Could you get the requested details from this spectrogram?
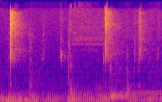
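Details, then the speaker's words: Palm sander after brushes and commutator were sprayed clean, switch suspected burnt out: a few sharp switch clicks with no motor hum or spin-up; motor fails to start, cause not pinned down. "Alright, moment of truth, I think if this switch is burnt out, maybe I can just hard wire it and put an inline switch here but let's see what happens, this might spit out a bunch of junk."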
